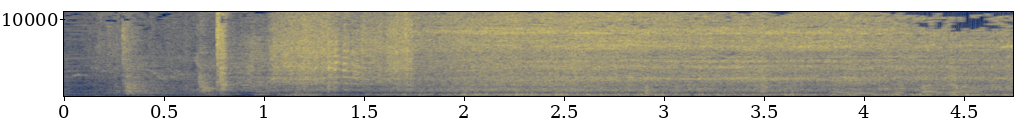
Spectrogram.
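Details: Old fire truck, first start, engine once feared seized, on five gallons of gas: short crank, fires and settles into a steady, even, very low idle, cool engine on a hot day, no knocking or stumbling; starts and runs normally.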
